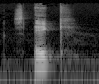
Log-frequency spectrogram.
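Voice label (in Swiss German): "eck", Bas Rhin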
